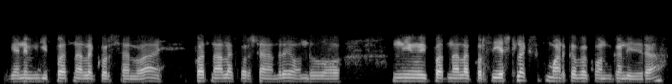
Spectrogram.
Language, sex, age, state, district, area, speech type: Kannada, male, 30-45, Karnataka, Chamarajanagar, rural, conversation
